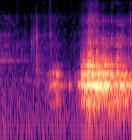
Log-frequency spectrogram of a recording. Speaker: But can you hear that? Now that's a really bad water pump. Good thing we're replacing it.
